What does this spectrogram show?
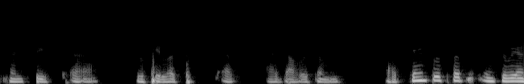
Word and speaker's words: Taoism: It's spelled with a T, but you pronounce it Taoism.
